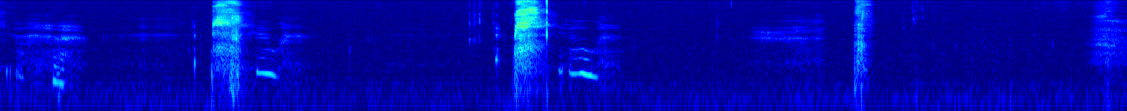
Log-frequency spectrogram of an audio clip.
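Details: Three sharp, partly stifled sneezes with quiet breathing between, from a prolonged sneezing fit; the sneezer was exhausted with sore abs and biting the sneezes back, sometimes with the nose pinched or lying facedown over a hankie.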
